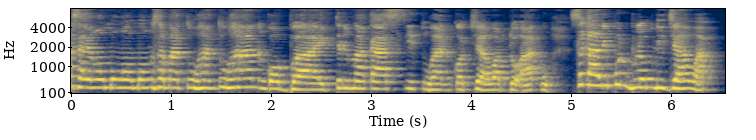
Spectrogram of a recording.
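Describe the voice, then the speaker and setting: A woman pastor giving a sermon in a lively way, often switching her pitch up and down as she acts out voices. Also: echoey room. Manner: lively, swings between high and low pitch, acts out children and prayers.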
